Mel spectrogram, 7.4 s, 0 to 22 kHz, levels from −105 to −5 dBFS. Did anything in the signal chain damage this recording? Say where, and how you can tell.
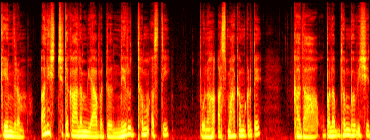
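No, nothing stood out on listening to this speech recording; no stage of the signal chain left any audible damage.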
